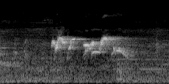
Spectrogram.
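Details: A single loud, rich warble from a red-whiskered bulbul: a quick run of liquid whistled notes, slurring up and down, lasting under a second against a quiet background.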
